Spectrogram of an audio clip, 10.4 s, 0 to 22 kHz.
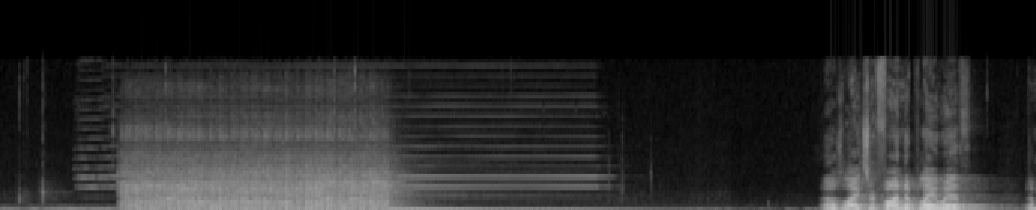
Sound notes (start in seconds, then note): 0.7 device beeping; 0.8 static buzzing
